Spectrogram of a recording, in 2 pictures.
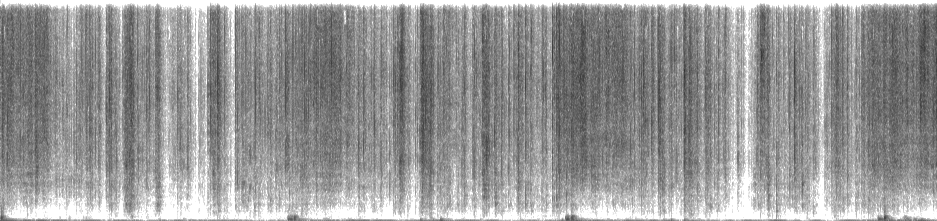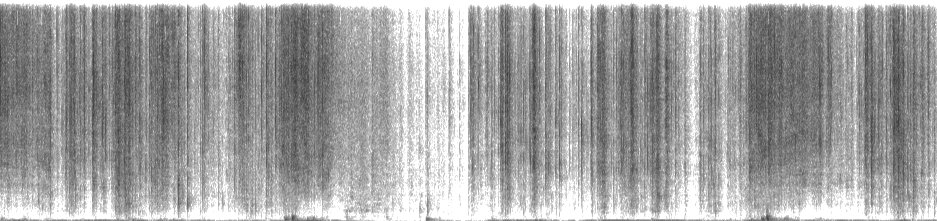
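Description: Trading-card pack wrappers crinkling and tearing as packs are opened and handled one after another, with a few soft thumps every four or five seconds and a short lull about two-thirds of the way through.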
